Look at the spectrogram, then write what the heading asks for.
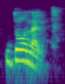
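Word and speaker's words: Дональд: In Russian, Donald. Donald Trump. Because D in the end of the word is read like T.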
